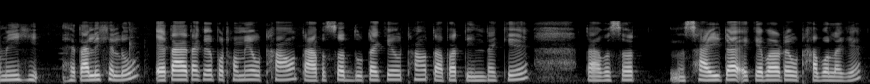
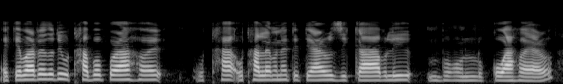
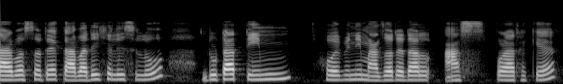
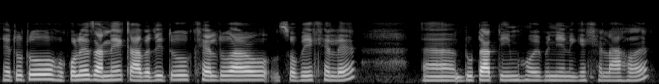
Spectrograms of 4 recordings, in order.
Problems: none marked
